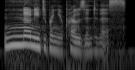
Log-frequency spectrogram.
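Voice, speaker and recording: A woman's voice: mid-range voice, expressive, normal speed, a little mellow, lightly acted. A woman voicing an earnest, slightly sheepish young pegasus mailmare in a dramatic fan fiction reading. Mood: dry.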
